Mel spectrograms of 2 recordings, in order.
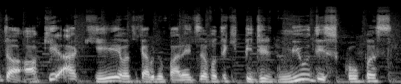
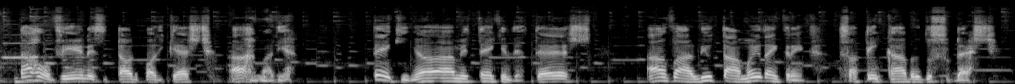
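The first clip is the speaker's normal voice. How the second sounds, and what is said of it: Fake Brazilian northeastern accent. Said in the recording (Portuguese): “ler esse continho com o meu sotaque fajuto ... a versão novela da Globo do sotaque ... meu sotaque macabrônico ... amigos do Nordeste”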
